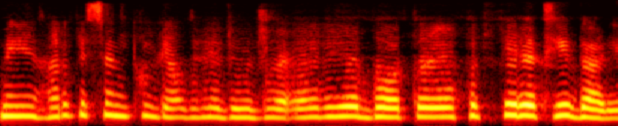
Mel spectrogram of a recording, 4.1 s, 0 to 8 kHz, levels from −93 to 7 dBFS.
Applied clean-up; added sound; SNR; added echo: neural mask model DeepFilterNet 3.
